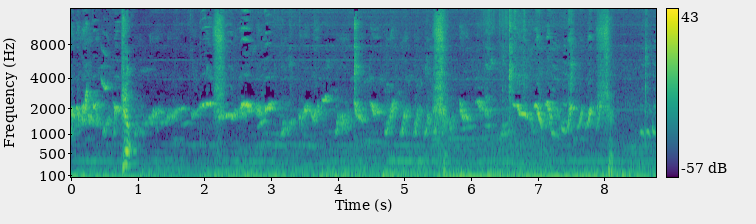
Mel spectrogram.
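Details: A white-rumped shama delivers kebyok song as a long, almost continuous chatter of rapid repeated slurred notes, with a few sharp clicks and steady low background hum.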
